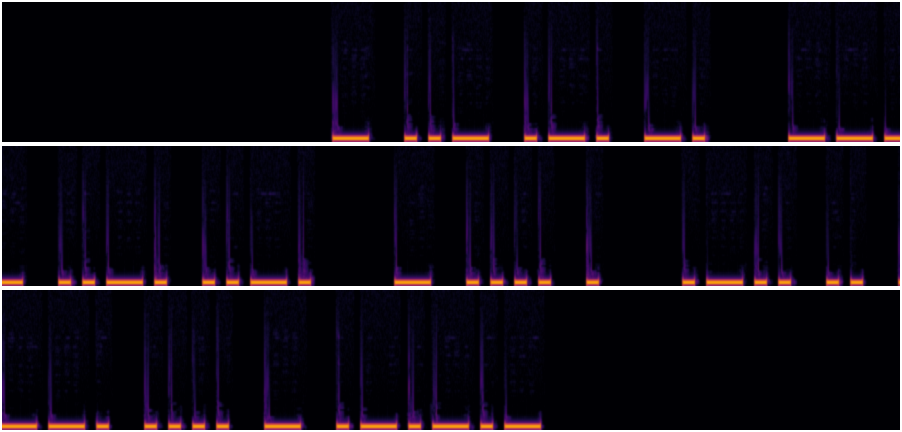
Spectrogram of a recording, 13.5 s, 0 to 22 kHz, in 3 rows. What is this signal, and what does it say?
Morse code, heard as a keyed tone, about 19 wpm, 700 Hz. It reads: TURN OFF THE LIGHT.
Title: Easy Sentences with Hints - 20wpm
